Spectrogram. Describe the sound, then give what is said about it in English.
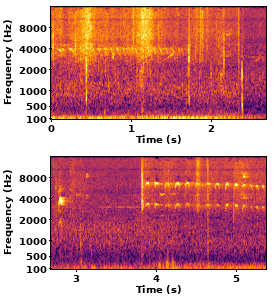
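A downy woodpecker gives sharp, scattered high ticks, then a thin descending trill near the end, all above a steady low rumble with no talking. “It's a downy woodpecker.”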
